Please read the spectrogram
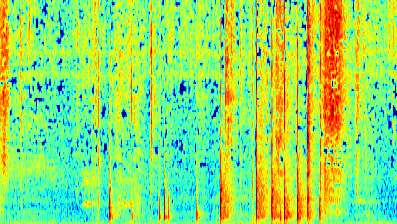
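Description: Hands pinching and pressing soft dough around the rim of a round metal baking pan, with a run of light, irregular clicks and taps as the fingers knock against the pan.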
